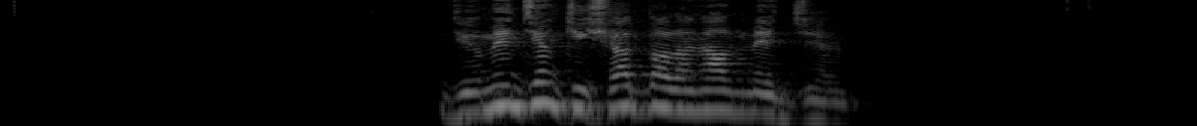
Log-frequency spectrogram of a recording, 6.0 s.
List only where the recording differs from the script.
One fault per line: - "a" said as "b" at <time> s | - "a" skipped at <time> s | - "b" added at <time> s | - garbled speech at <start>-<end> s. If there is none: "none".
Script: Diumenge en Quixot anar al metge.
- "vol" added at 3.3 s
